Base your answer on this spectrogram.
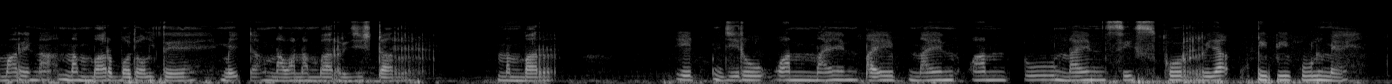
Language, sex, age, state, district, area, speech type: Santali, male, 18-30, West Bengal, Uttar Dinajpur, rural, read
